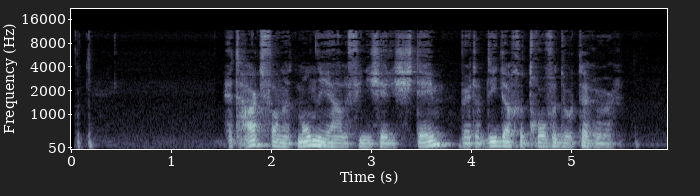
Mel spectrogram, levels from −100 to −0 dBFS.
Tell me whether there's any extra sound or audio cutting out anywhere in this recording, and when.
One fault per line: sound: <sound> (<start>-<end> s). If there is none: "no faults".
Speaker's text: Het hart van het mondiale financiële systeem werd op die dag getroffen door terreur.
no faults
